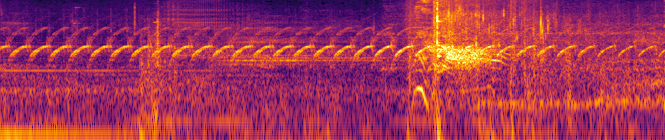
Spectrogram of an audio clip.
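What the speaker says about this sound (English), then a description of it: "How do we shut this alarm off?" An alarm ringing in the video game Dying Light, a rapidly repeating electronic whooping siren pulsing steadily throughout, with a brief louder crash and clatter of game action partway through.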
